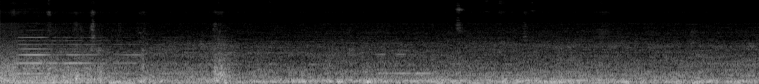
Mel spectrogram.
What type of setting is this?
subway station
